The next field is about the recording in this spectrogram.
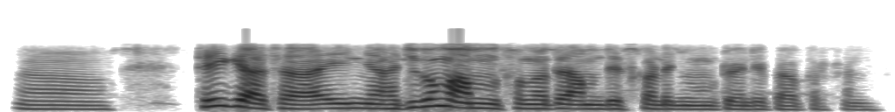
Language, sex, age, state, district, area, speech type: Santali, male, 18-30, West Bengal, Malda, rural, conversation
